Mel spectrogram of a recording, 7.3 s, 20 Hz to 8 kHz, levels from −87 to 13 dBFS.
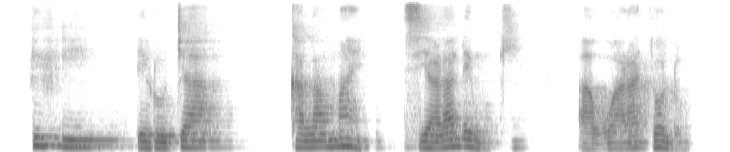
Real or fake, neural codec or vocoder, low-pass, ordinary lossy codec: real; none; 7.2 kHz; none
